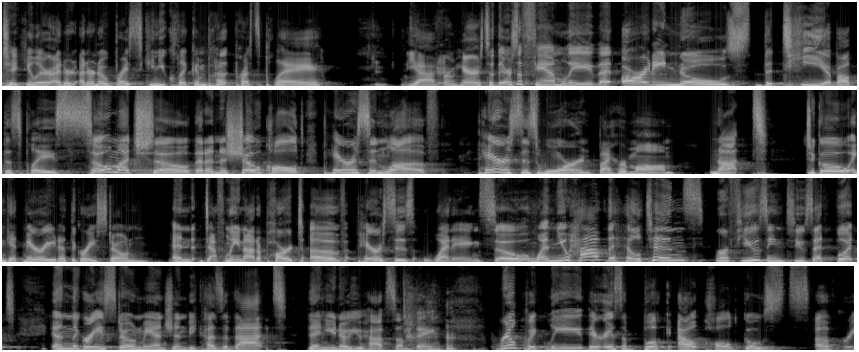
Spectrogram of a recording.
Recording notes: An L.A. Podcast Event (live recording). This live recording comes to you in the format of our show.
